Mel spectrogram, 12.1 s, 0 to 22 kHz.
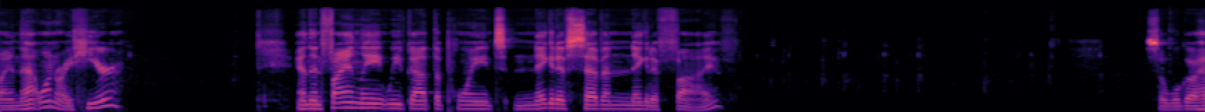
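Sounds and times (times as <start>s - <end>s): stylus tapping on pen tablet: 7.4s - 11.3s.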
